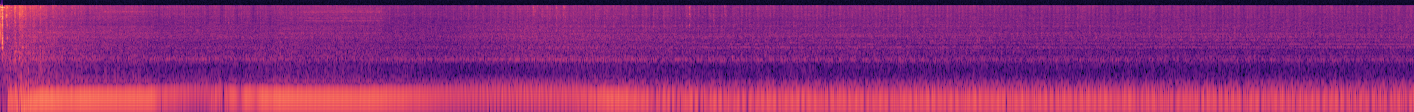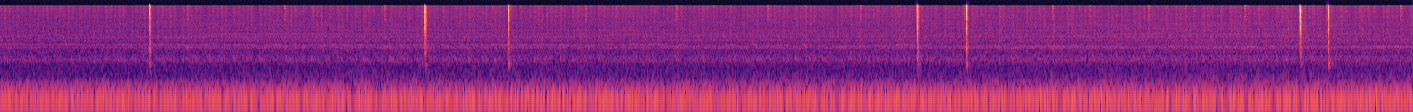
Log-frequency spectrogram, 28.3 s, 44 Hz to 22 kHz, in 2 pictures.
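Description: Chevrolet Monte Carlo SS's V8 engine just after starting. It runs at a higher fast idle for the first six seconds or so, then settles into a steady lower idle.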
